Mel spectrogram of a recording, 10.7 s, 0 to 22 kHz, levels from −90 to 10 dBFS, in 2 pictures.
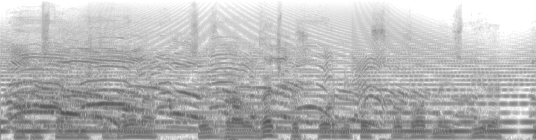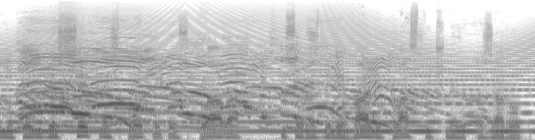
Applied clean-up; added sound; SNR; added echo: none; Keyboard (musical) + Crowd; -5 dB; none.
